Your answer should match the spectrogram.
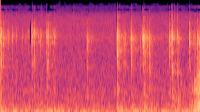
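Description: Typing on a computer keyboard: a run of irregular keystroke clicks.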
